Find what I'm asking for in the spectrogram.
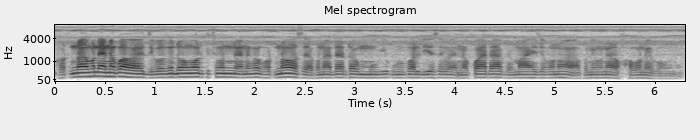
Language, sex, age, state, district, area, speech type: Assamese, male, 45-60, Assam, Golaghat, rural, spontaneous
